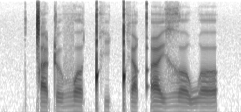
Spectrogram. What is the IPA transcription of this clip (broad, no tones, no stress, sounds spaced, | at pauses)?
ǀ a ʈ ɵ v ʌ ǃʰ i ǃʰ ɛ qʼ e ɣ ʌ w ʌ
